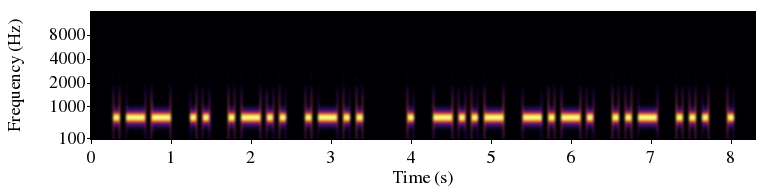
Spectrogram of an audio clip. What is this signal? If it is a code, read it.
Morse code, heard as a keyed tone, about 15 wpm, 700 Hz. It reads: WILL EXCUSE
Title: Sentences from Top 700 Words 15wpm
